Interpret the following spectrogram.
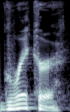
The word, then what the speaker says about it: GREÅKER: I believe this is pronounced GREÅKER.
